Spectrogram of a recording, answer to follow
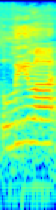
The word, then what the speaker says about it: Lila: that means night tasneem can also be pronounced Leela and is actually the word for purple in German I really love that I have known a few little Lila's it is rising in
